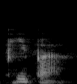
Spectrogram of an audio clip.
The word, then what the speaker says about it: pipa: So if we say pipa, we don't give aspirated pronunciation for the sound P here. Just pipa, ordinary pronunciation. without pushing the air.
